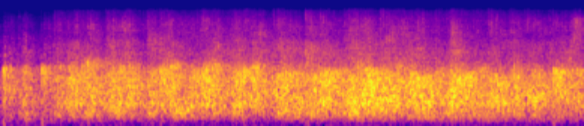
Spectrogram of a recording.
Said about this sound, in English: Hey, let's give a round of applause to Alexandria's finest.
